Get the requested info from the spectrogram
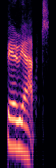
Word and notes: periapt: Indian

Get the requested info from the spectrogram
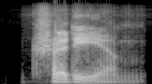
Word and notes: tritium: American English

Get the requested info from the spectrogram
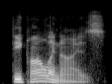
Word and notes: decolonize: American English

